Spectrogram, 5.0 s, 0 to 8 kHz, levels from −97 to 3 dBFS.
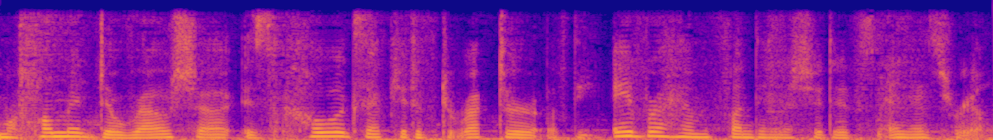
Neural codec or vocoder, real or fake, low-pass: codec, 16 kHz, 1.1 kbps, Voila-Tokenizer; fake; 7.2 kHz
